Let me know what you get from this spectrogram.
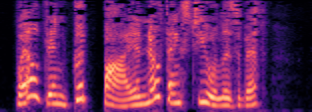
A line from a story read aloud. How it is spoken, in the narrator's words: retorted angrily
